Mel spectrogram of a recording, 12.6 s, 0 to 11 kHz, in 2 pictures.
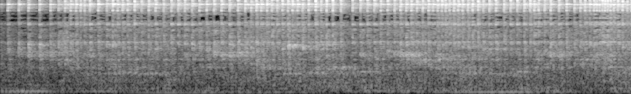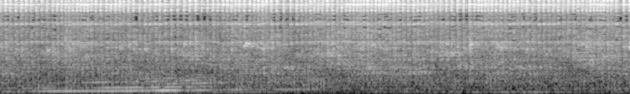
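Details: Longcase grandfather clock by John Owen, 1765, being set up: the drive-side weight is wound up on its pulley with the cord feeding evenly onto the drum. Even light clicking, about three a second, as the ratchet pawl engages cleanly; normal winding click.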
